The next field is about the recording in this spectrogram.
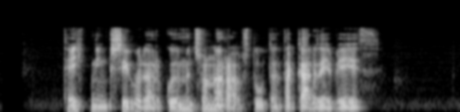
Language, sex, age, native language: Icelandic, male, 40-49, Icelandic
